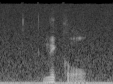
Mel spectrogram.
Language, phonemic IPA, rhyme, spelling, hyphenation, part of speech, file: Dutch, /ˈnɪ.kəl/, -ɪkəl, nikkel, nik‧kel, noun, Nl-nikkel.ogg
- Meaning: 1. nickel 2. nickel (the coin)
